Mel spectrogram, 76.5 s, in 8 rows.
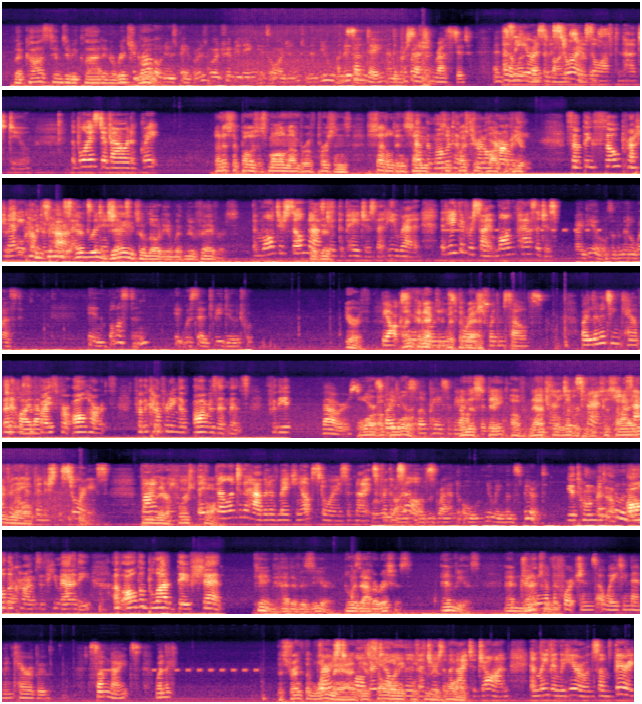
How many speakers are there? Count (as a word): six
